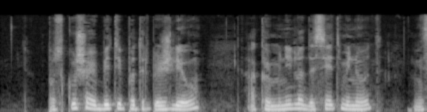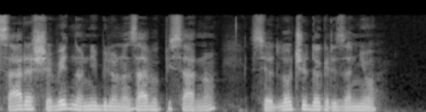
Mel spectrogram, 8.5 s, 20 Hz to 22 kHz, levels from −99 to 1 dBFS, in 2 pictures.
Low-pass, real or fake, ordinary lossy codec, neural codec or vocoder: 19.8 kHz; fake; AAC, 32 kbps; vocoder, 44.1 kHz, 128 mel bands every 256 samples, BigVGAN v2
